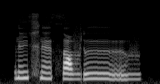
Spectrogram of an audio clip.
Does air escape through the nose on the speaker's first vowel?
yes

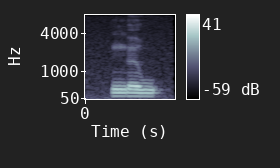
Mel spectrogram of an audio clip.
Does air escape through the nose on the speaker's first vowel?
no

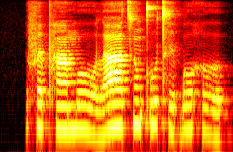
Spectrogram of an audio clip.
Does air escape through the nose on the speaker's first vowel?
no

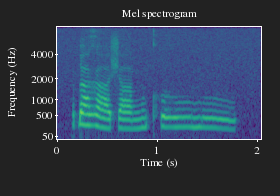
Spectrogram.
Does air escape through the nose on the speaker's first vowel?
no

